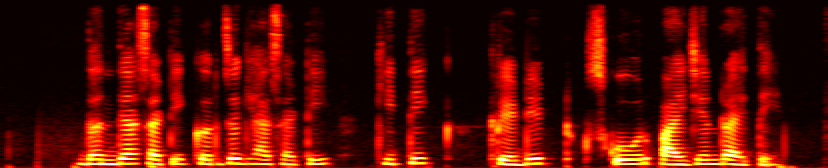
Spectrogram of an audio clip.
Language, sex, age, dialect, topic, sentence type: Marathi, female, 36-40, Varhadi, banking, question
